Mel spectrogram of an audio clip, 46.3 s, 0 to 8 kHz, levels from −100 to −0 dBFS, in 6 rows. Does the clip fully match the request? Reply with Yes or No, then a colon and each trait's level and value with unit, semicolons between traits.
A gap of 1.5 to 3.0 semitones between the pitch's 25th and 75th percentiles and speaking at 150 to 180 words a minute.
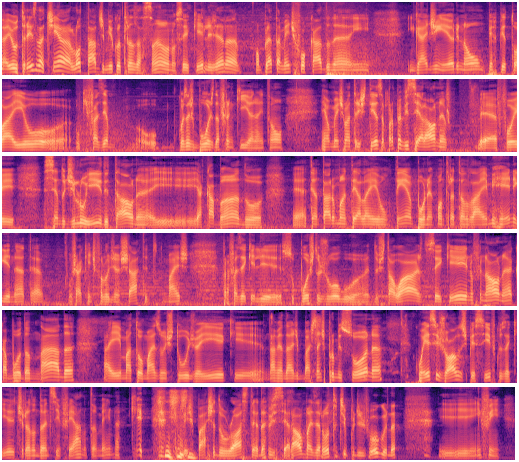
Yes: average, 2.7 semitones; average, 175 wpm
